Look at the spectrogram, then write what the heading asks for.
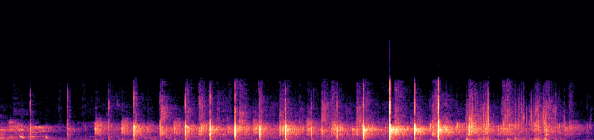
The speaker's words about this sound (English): Okay, you can clap. That's all right. I'll clap with you.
